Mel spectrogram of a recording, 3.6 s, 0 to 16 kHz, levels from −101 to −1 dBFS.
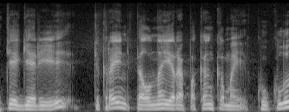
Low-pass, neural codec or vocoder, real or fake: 14.4 kHz; none; real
